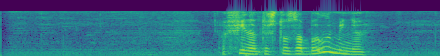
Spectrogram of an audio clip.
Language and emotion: Russian, neutral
